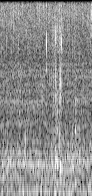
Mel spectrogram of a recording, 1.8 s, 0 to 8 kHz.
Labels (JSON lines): {"label": "anthrophony, boat engine", "recorder": "SoundTrap 300"}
